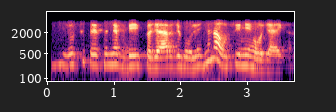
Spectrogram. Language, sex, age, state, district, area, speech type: Hindi, female, 30-45, Uttar Pradesh, Pratapgarh, rural, conversation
